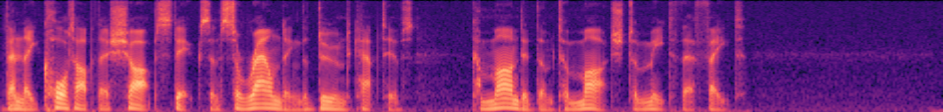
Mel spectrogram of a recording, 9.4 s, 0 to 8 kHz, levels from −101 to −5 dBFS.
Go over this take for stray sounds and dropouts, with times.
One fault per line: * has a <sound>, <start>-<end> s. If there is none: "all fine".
all fine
